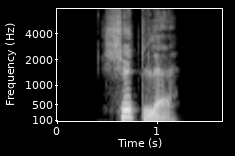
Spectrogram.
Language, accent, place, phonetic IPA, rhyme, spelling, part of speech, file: German, Germany, Berlin, [ˈʃʏtlə], -ʏtlə, schüttle, verb, De-schüttle.ogg
- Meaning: inflection of schütteln: 1. first-person singular present 2. singular imperative 3. first/third-person singular subjunctive I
